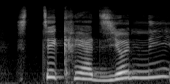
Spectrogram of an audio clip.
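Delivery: Italian accent on whole line. Closing a segment by introducing the last item, in an Italian accent. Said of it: "j'ai sorti mon accent italien".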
